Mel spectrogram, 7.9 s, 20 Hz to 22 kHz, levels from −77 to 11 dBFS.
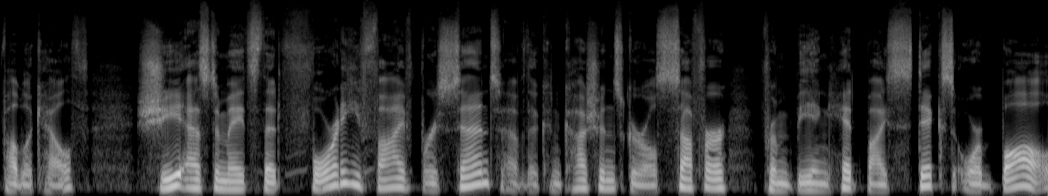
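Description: No technical faults can be heard anywhere in the speech. Nothing at any point in the recording calls for comment.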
